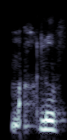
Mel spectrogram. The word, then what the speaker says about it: Majluf: Y pues bueno, sí, sí está bien pronunciado mi apellido, Makhlouf, así es como lo pronunciaste.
